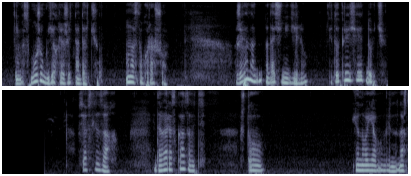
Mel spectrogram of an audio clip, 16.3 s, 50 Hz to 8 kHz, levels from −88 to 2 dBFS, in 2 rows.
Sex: female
